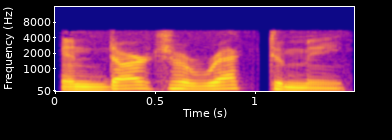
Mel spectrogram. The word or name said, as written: endarterectomy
